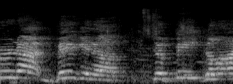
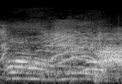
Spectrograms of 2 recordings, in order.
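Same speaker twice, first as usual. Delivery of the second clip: mock awe; 5 dB louder than usual. Real, not acted. Reacting to giant growl.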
